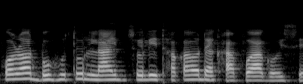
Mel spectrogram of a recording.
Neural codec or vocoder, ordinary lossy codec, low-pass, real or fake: none; none; 7.2 kHz; real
